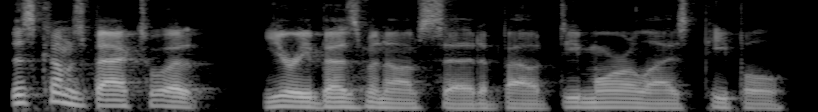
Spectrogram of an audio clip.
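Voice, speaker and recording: A man with a very deep voice delivers scripted commentary in a firm, assertive tone. He speaks with steady conviction. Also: normal speed. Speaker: podcast commentator.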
